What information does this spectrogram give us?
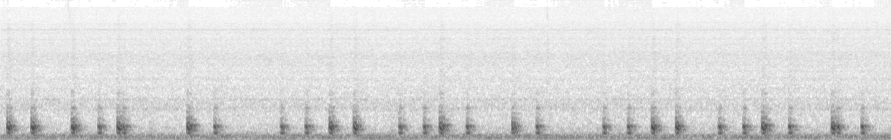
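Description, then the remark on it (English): An irregular heartbeat: soft, low lub-dub thumps arriving in pairs with uneven gaps between them, some beats bunching together, over a steady low rumble with no voices. “You see the irregularity in the heartbeat?”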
